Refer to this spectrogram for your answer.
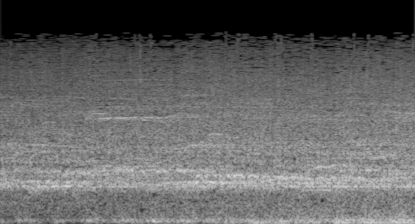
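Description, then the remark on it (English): A large crowd cheers and applauds for a singer without pause, a dense, steady roar of clapping and shouting that holds at an even, loud level for about five seconds, with no single voice standing out. “I mean, the crowd is just going absolutely wild for her.”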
